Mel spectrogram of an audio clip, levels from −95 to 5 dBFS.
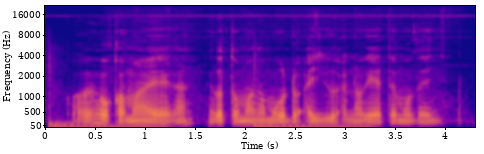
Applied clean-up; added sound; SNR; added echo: none; Bass drum; 17 dB; none.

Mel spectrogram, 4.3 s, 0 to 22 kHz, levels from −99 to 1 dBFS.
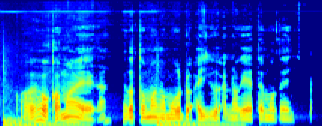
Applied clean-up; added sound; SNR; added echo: classical method spectral subtraction.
